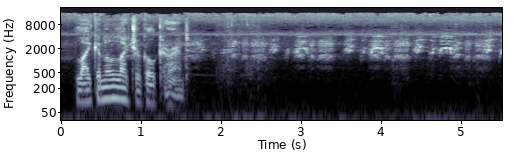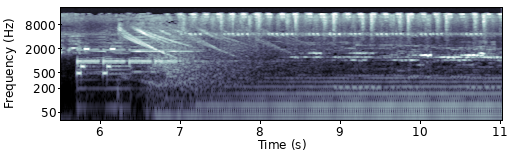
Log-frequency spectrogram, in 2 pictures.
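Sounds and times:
electronic beeps: 5.7 - 11.0
squeaky chirps: 5.7 - 11.0.

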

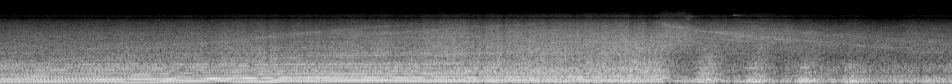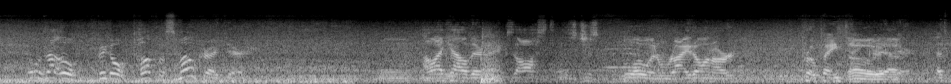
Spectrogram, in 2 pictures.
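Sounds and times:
car engine running: 0.0 - 19.0.

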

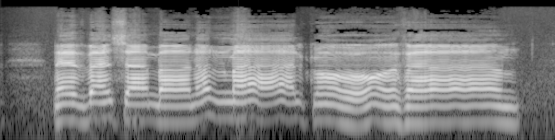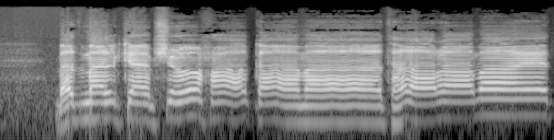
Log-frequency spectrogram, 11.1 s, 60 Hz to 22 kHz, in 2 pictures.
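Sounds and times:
man chanting a hymn: 0.0 - 5.2, 6.1 - 11.0.

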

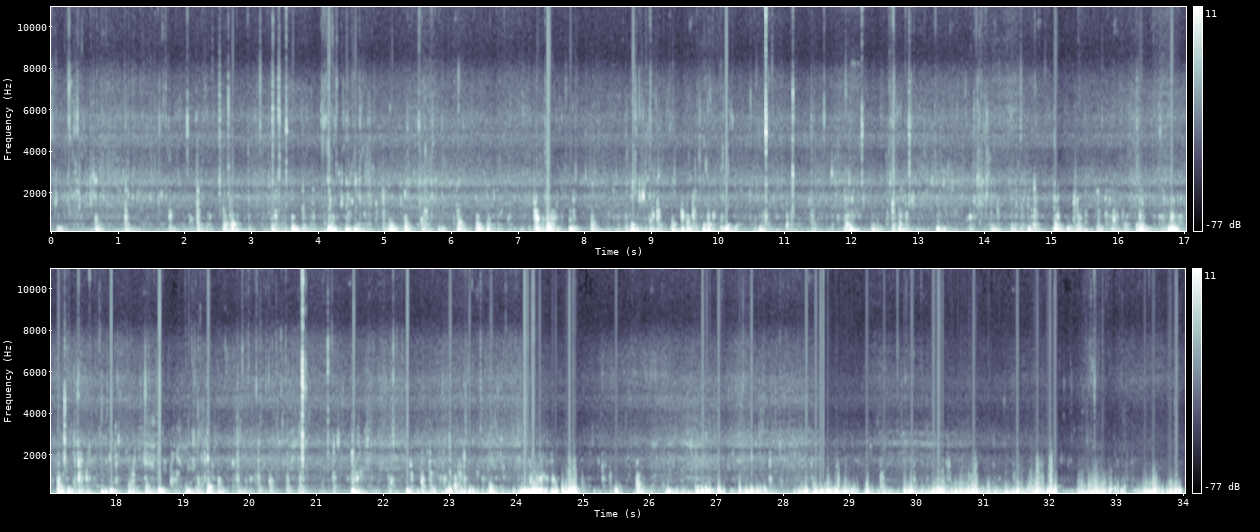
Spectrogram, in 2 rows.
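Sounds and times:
paddle strokes splashing: 0.0 - 31.3
water lapping against paddle board: 0.0 - 34.0.

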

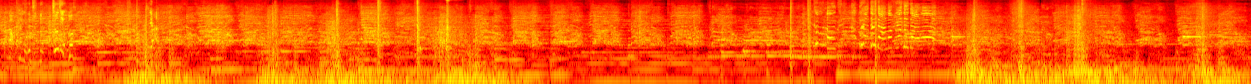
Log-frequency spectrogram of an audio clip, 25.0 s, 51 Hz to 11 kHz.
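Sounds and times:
crowd chanting in unison: 0.0 - 25.0
dramatic music with heavy bass: 0.0 - 25.0.

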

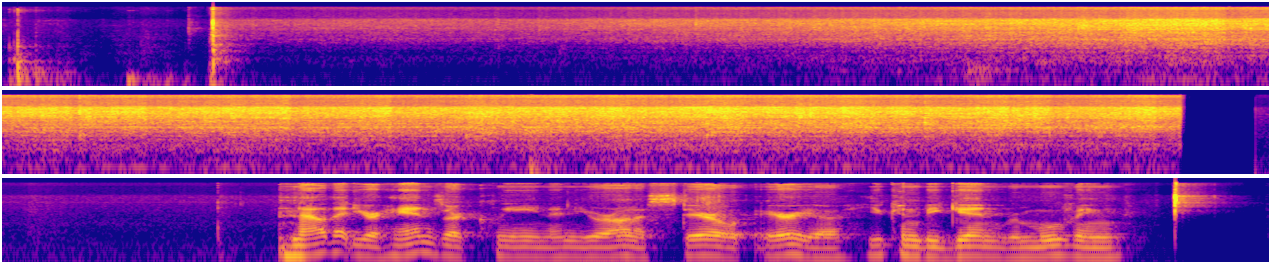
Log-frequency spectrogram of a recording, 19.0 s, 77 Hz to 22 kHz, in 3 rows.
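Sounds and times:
tap water running into sink: 1.1 - 12.0.

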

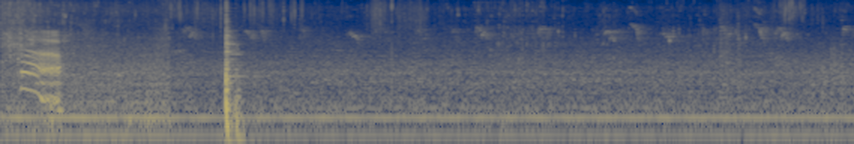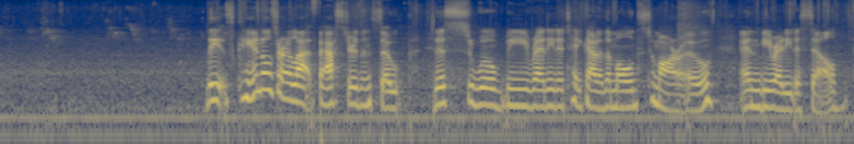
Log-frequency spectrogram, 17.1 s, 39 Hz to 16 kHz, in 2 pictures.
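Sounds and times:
wax trickling with small ticks: 0.0 - 9.2.

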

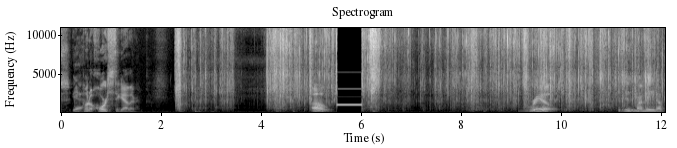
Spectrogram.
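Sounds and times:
wrapping paper tearing and crinkling: 2.2 - 12.0.

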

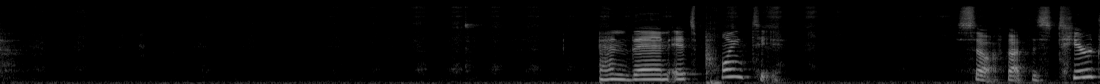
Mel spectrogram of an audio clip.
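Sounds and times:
pencil scratching on paper: 0.2 - 10.4.

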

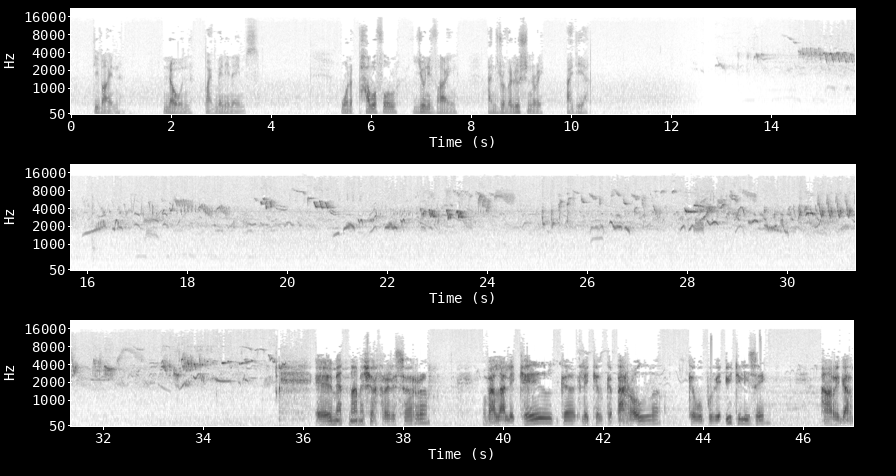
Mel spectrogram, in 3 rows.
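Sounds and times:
birds chirping and whistling: 12.4 - 47.0.

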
